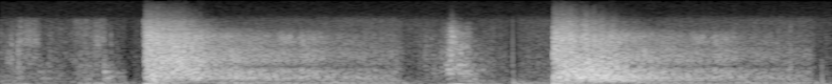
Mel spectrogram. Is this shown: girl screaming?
no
